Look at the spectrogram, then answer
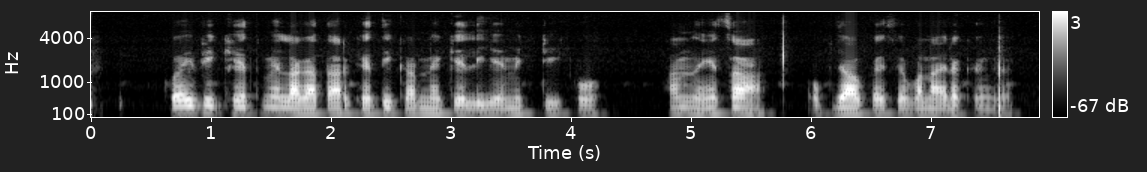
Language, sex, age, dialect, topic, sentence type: Magahi, male, 18-24, Western, agriculture, question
